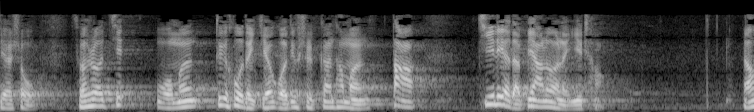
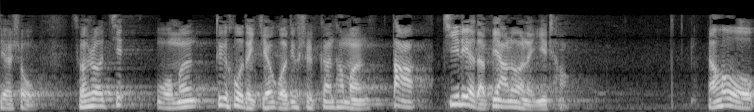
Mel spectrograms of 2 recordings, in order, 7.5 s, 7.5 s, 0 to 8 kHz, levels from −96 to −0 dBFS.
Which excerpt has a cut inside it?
second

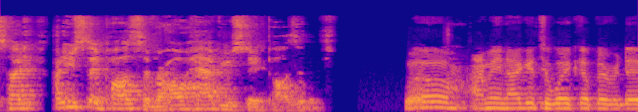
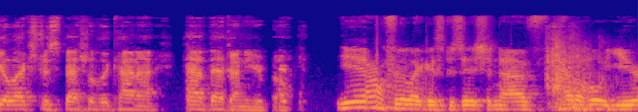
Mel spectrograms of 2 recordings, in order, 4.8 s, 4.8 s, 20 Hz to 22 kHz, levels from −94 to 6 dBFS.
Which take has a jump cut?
second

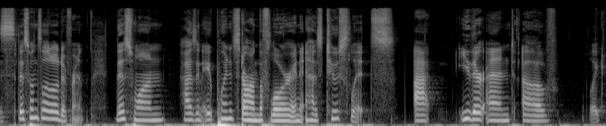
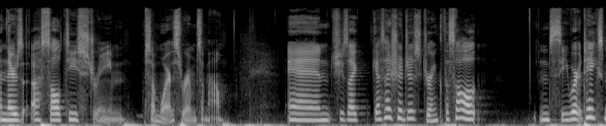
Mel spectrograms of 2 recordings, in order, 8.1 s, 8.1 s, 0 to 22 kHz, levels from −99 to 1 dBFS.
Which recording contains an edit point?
second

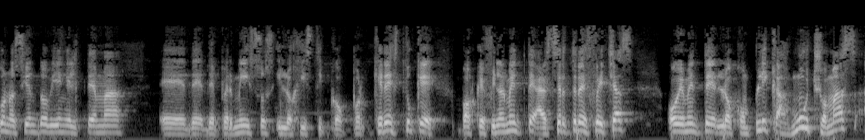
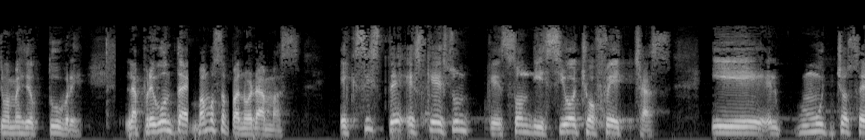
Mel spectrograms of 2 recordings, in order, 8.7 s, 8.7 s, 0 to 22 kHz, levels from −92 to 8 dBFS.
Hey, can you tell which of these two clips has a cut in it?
second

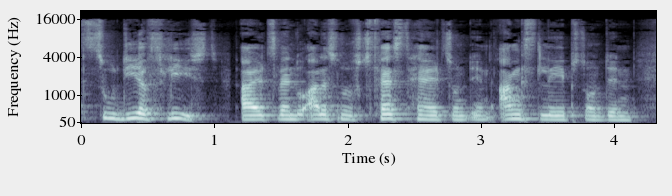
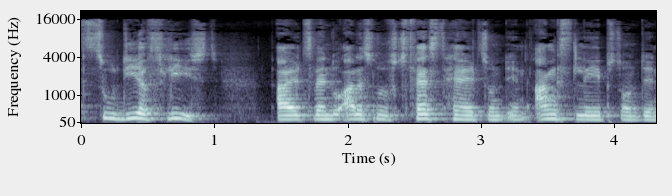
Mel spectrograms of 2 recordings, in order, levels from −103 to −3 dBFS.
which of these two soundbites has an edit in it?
first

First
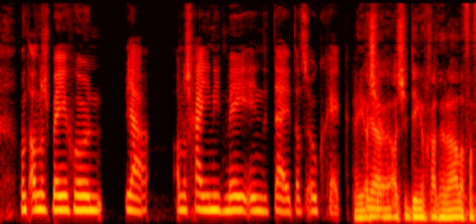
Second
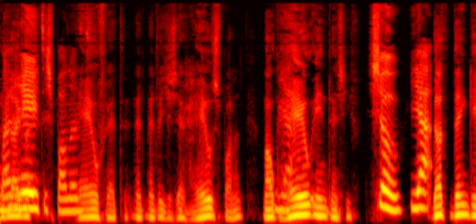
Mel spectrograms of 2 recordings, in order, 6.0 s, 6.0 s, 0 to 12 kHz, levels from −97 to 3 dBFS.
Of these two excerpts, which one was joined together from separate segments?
second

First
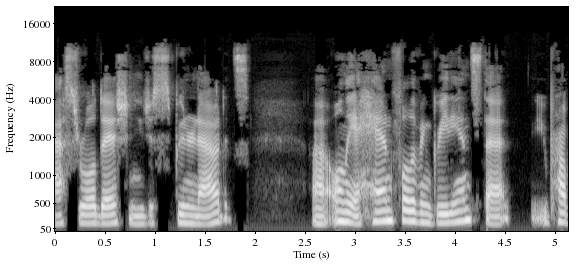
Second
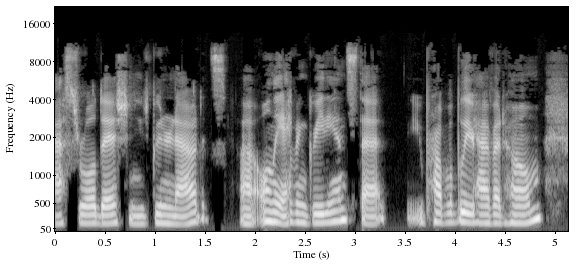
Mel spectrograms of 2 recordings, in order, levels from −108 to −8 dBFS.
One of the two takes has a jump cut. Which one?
second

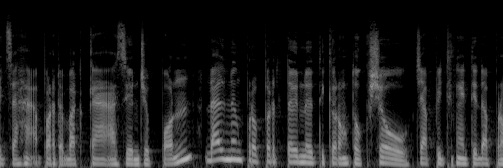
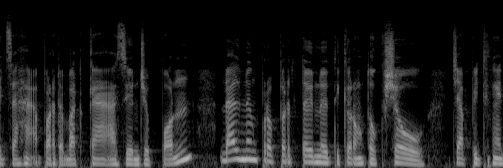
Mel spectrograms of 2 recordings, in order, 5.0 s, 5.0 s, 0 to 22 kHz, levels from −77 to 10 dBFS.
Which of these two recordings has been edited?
first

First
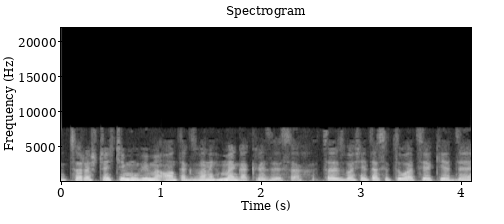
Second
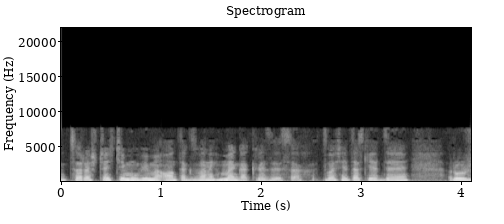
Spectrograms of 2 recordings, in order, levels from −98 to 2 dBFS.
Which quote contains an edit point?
second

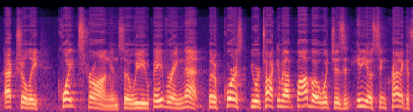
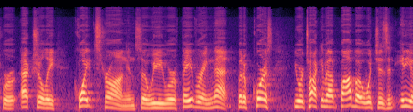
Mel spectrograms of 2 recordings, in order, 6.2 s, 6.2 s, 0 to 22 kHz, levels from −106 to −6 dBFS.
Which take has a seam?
first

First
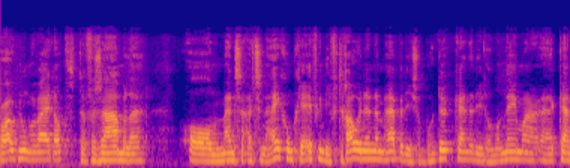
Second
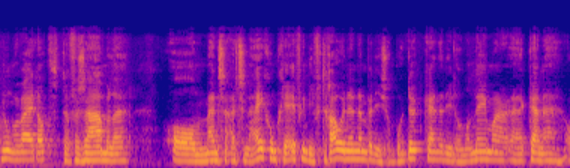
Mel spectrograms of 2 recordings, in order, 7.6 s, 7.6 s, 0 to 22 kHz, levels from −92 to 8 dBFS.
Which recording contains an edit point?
second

